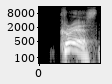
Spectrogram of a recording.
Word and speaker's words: Chris: Well, we've had the things back for a little while now, and somebody pointed out my name, Chris, the Chris part, C-H-R-I-S, is spelled C-H-R-I-S-T.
